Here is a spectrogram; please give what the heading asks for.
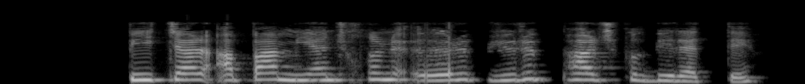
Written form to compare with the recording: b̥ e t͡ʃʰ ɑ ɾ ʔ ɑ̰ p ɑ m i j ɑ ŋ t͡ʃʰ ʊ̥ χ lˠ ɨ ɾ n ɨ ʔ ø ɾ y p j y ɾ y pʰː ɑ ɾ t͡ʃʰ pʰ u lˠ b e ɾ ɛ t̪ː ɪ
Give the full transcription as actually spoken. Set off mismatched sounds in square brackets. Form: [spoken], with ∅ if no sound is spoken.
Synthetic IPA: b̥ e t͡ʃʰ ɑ ɾ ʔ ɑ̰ p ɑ m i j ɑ [n] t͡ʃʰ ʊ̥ χ lˠ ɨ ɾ n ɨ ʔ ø ɾ y p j y ɾ y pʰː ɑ ɾ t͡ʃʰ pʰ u lˠ b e ɾ ɛ t̪ː ɪ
